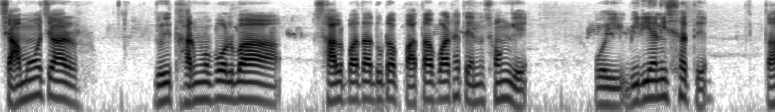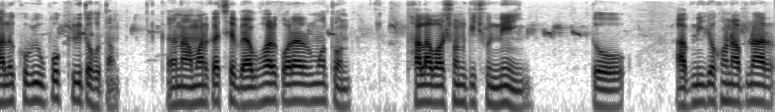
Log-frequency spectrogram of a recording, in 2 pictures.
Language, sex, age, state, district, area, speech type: Bengali, male, 45-60, West Bengal, Hooghly, urban, spontaneous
